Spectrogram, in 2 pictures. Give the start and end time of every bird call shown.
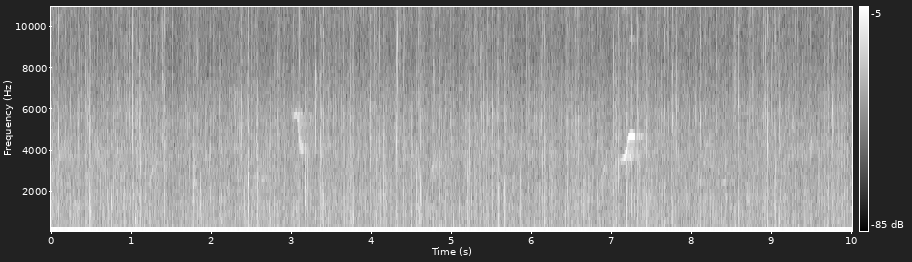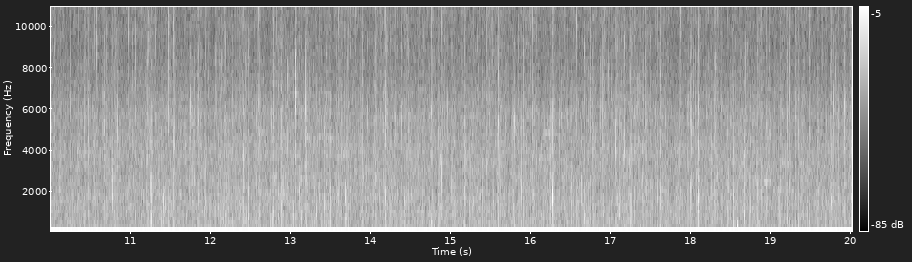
3.0s-3.2s: Iiwi (Drepanis coccinea)
7.1s-7.4s: Iiwi (Drepanis coccinea)

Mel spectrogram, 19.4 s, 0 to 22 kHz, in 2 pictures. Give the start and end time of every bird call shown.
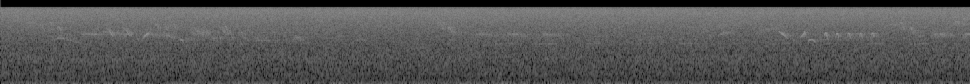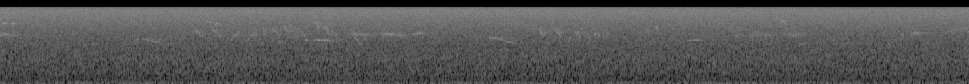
0.0s-2.5s: Yellow-rumped Warbler (Setophaga coronata)
2.9s-14.3s: Red-breasted Nuthatch (Sitta canadensis)
3.8s-6.0s: Mountain Chickadee (Poecile gambeli)
6.7s-9.0s: Fox Sparrow (Passerella iliaca)
12.3s-14.0s: Mountain Chickadee (Poecile gambeli)
16.8s-18.2s: Mountain Chickadee (Poecile gambeli)

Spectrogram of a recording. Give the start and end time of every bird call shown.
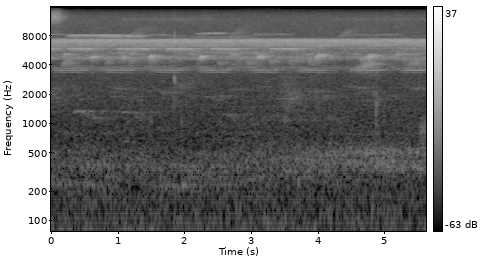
0.0s-5.6s: Buckley's Forest-Falcon (Micrastur buckleyi)

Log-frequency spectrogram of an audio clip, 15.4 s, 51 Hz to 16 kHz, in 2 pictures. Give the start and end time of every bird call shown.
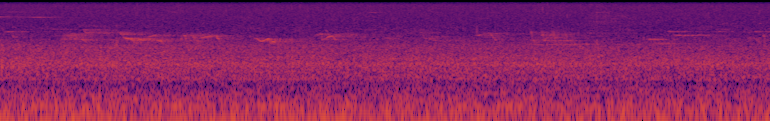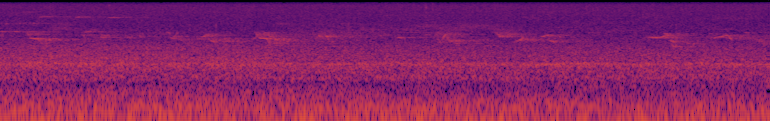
0.0s-0.8s: Song Sparrow (Melospiza melodia)
0.0s-15.4s: American Robin (Turdus migratorius)
6.6s-9.0s: Song Sparrow (Melospiza melodia)

